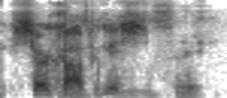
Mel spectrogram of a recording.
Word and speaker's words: sarcophagus: How do you say that place? That thing? That box? – Yeah, sarcophagus. Or casket.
